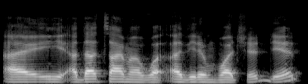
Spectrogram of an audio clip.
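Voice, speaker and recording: A man's voice: medium pitch, fairly even intonation, a little slow, darkish tone. A man chatting casually as a podcast co-host. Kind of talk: casual chat.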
